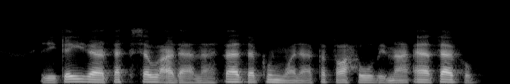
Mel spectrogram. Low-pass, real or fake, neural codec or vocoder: 5.4 kHz; fake; codec, 16 kHz, 0.5 kbps, FunCodec, trained on LibriTTS, 25 frames a second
